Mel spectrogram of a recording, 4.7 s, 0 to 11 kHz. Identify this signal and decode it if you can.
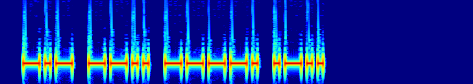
Morse code, heard as a keyed tone, about 22 wpm, 700 Hz. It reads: KZ9L
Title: USA Call Signs - 4 Characters - Repeated 3x - 22wpm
